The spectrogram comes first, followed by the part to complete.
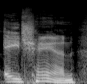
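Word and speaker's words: Achane: but uh Devon Anan which I've officially learned that's how they pronounce him on the TV so I'm going to pronounce aan on the air as well but he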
